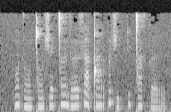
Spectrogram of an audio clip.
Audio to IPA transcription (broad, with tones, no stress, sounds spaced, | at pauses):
õ˧ t õː˨ ǀ õ˨ ʃ ɛ˧ ǀ ə̃ː˦ d œː˧ s a˦˨ ǃ ã˧ r p ə̃˦ ʃ i˨ kː i˦ ǀ ã˧ x k œ˨ r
